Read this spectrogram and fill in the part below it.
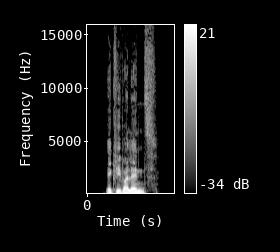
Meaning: equivalence
- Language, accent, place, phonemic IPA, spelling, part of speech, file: German, Germany, Berlin, /ˌɛkvivaˈlɛnt͡s/, Äquivalenz, noun, De-Äquivalenz.ogg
